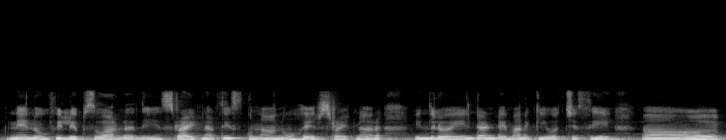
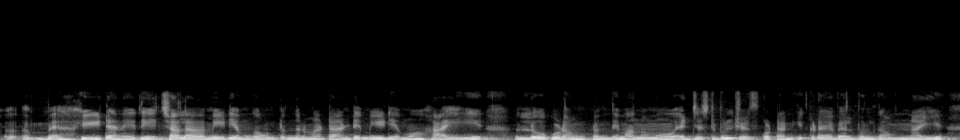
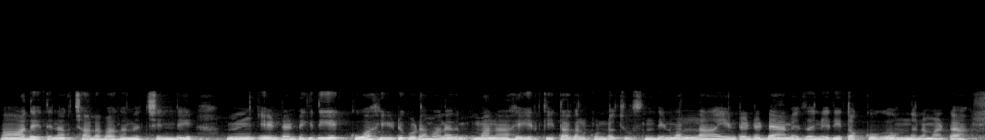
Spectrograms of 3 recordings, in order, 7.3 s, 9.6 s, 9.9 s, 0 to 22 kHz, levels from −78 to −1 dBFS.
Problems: constant background noise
